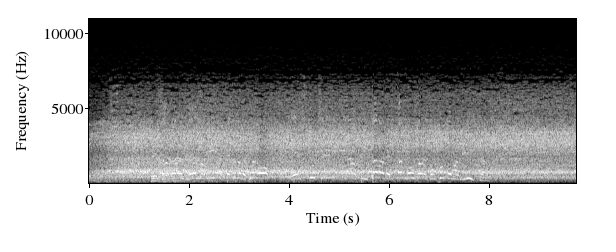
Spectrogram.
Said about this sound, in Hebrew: שמעתם, זו קבלת הפנים שפיגו מקבל בקמפנו, זה היה משהו בלתי נשכח, כן? שריקות הבוז, כללות, חפצים שנזרקים, הרבה הרבה מאוד שלטים נגדו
